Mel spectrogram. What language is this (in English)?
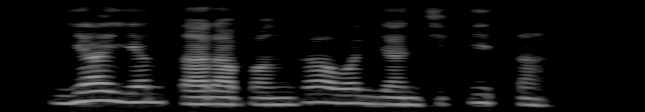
Southern Pastaza Quechua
